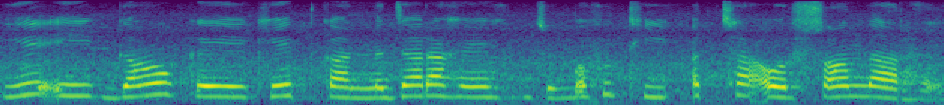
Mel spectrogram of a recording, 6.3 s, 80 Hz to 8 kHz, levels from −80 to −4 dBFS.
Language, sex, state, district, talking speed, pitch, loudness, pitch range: Hindi, female, Rajasthan, Jaisalmer, 145 wpm, 255 Hz, -16 LUFS, 240-270 Hz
